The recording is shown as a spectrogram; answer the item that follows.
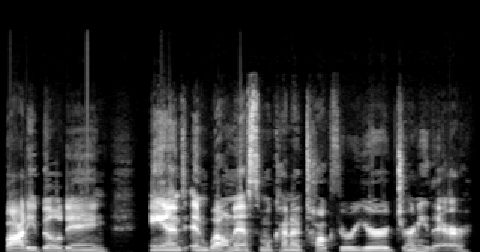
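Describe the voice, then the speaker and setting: Woman podcast host, low voice, bubbly and upbeat, casual interview. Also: little pitch movement, a little slow, sharp tone. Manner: bubbly, enthusiastic, cheering on her guest.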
